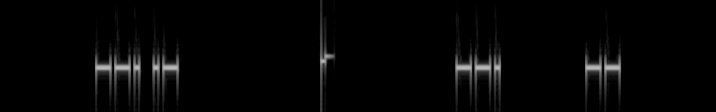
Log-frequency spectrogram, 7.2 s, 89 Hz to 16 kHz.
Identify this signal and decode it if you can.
Morse code, heard as a keyed tone, about 25 wpm, spaced as for 13 wpm, 700 Hz. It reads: GA GM
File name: Top 20 QSO Elements - 6x Character Spacing - 25wpm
